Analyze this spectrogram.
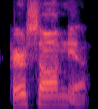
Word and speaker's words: Parasomnia: Parasomnia.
